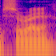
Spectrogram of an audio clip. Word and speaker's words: Saraya: Saraya? Saraya, yeah, that's her real name, Saraya.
